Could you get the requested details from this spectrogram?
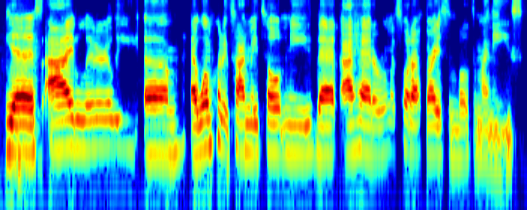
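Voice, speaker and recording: A woman's voice: fairly low pitch, normal speed, gravelly, no echo. Chatty female massage therapist, dry close sound. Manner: animated storytelling, acting out quotes; laughs often while talking. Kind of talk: casual interview chat.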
